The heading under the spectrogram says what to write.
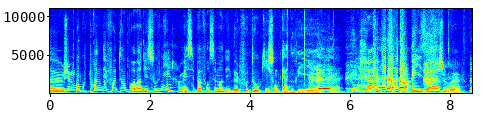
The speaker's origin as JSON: {"language": "French", "town": "Remiremont", "region": "Grand Est", "country": "France", "tie": "born or raised there", "said": "Alors, je suis née à Remiremont."}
